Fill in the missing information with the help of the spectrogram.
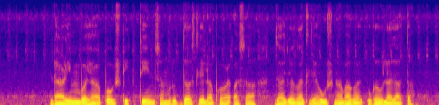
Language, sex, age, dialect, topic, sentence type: Marathi, male, 18-24, Southern Konkan, agriculture, statement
